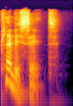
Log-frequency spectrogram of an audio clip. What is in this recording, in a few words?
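"plebiscite", British English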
